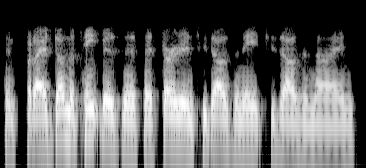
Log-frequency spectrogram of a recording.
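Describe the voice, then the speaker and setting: Speaking quickly in a mid-range voice with a steady tone, a man in his thirties who runs a company rambles through stories in a relaxed interview, frequently starting over. The line is tinny and phone-like, with no room sound.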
